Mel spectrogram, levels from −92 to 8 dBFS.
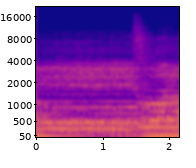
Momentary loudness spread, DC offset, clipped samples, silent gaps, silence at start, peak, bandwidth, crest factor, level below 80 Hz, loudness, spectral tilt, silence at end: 5 LU; under 0.1%; under 0.1%; none; 0 s; -14 dBFS; 12 kHz; 14 dB; -34 dBFS; -29 LUFS; -6.5 dB/octave; 0 s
